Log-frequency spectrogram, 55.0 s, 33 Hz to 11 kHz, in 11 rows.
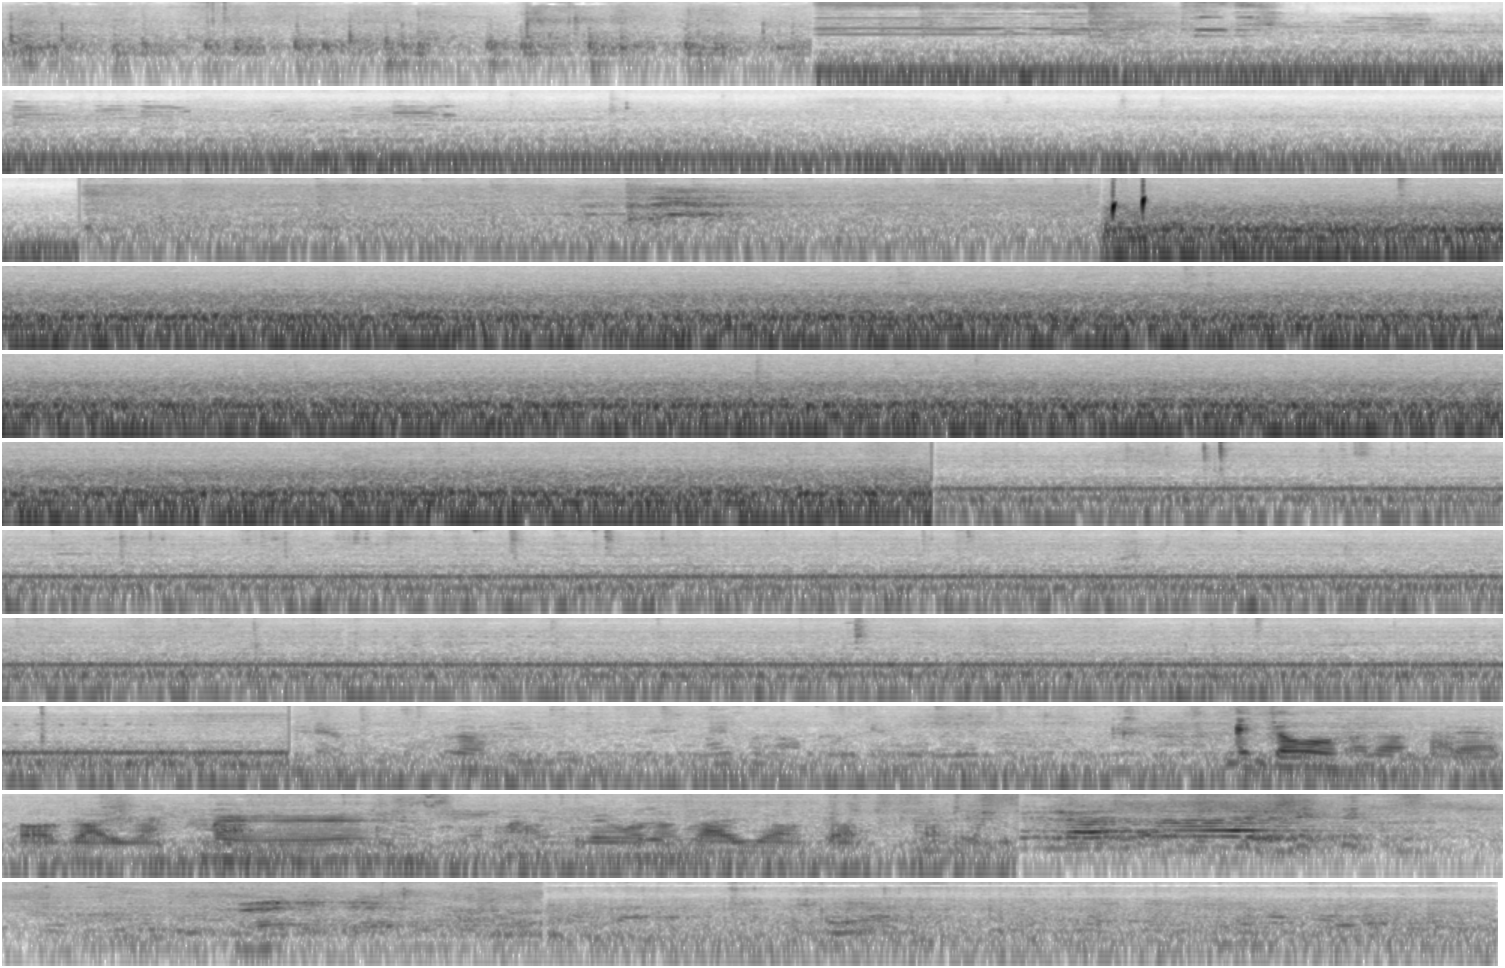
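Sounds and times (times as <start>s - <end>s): vehicle rumble in motion: 2.8s - 11.0s, 13.6s - 44.2s
steady tonal hum: 13.7s - 49.0s.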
